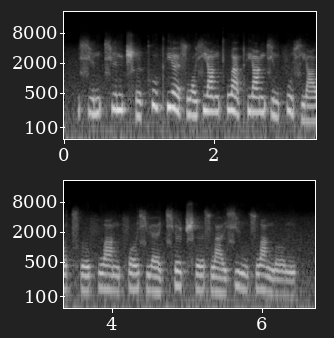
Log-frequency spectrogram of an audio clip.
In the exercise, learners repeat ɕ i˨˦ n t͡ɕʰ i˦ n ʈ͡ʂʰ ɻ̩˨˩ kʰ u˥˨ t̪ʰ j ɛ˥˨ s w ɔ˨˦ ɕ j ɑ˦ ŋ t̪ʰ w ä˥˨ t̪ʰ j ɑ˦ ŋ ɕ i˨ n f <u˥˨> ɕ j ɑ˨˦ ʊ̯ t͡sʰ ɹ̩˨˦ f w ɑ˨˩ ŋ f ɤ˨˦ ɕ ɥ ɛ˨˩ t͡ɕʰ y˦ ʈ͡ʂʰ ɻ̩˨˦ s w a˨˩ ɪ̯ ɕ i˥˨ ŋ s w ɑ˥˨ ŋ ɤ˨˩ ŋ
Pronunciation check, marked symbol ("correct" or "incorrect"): correct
